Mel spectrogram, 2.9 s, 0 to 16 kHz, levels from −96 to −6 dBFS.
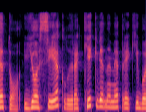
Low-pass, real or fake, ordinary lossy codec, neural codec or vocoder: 9.9 kHz; real; AAC, 64 kbps; none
